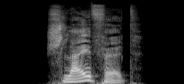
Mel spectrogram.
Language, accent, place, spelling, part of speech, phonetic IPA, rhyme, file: German, Germany, Berlin, schleifet, verb, [ˈʃlaɪ̯fət], -aɪ̯fət, De-schleifet.ogg
- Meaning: second-person plural subjunctive I of schleifen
